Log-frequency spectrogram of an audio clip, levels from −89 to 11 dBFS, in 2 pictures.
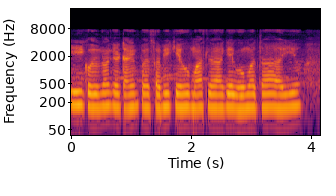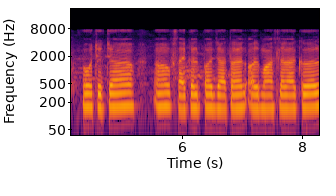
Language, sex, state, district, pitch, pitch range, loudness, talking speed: Bhojpuri, male, Uttar Pradesh, Deoria, 150 Hz, 150-155 Hz, -14 LUFS, 165 wpm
